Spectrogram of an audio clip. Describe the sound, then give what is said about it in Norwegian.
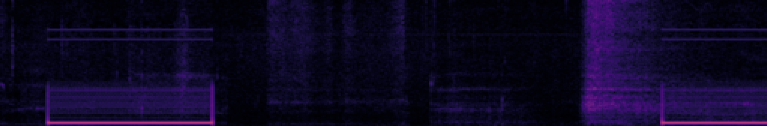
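A telephone ringing tone sounds while a call is being placed: two steady, mid-pitched beeps about a second long, one near the start and one at the end. A long quiet gap between them holds only faint rustling. “vi prøver bare å ringe vedkommende nå”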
